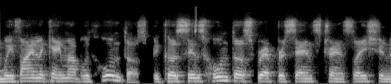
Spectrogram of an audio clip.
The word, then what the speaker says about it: juntos: They're totally different languages, but this particular word is spelt the same, although it's pronounced quite different. So in Spanish it's juntos and in Portuguese it's juntos, but it still means together.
